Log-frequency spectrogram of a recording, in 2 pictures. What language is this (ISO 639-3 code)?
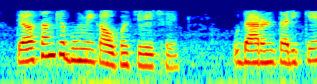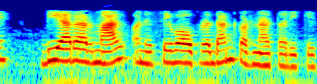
guj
